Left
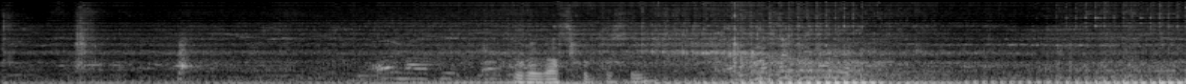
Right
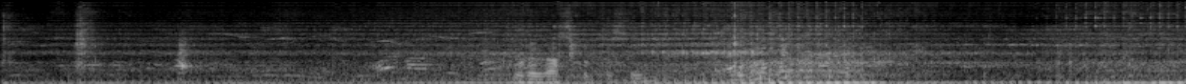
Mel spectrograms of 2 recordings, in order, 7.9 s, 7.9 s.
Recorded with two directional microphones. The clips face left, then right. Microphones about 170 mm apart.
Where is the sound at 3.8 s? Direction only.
55° right (ahead or behind).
